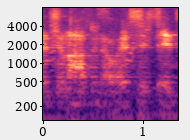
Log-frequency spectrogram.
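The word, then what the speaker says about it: jalapeño: The jalapeno is the jalapeno, it's pronounced with a ha.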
